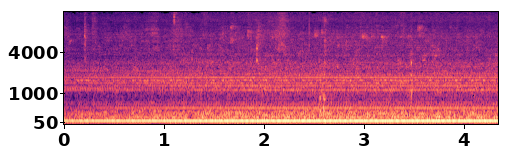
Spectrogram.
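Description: A steady, low electrical hum with a faint higher whine over it, growing slightly louder. A few faint clicks come from the phone being handled.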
